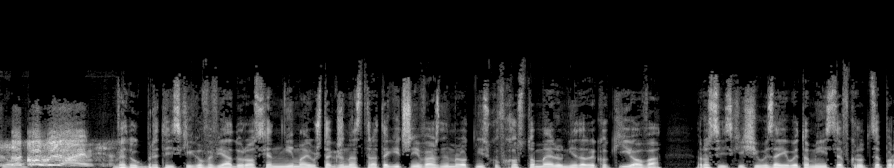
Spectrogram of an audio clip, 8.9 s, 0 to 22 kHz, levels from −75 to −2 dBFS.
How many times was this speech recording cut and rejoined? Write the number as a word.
zero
